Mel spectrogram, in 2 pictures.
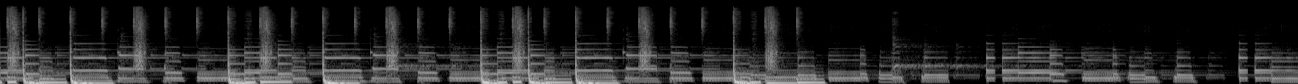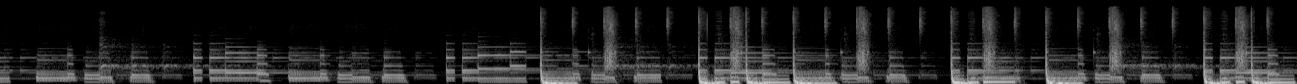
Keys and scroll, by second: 8.7 Return.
